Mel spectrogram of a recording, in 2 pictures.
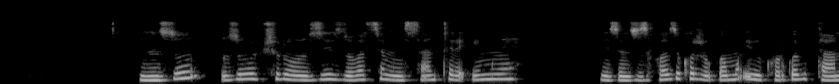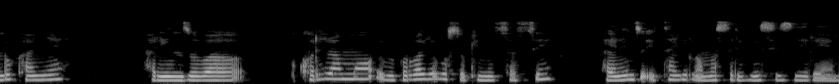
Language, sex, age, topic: Kinyarwanda, female, 25-35, finance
